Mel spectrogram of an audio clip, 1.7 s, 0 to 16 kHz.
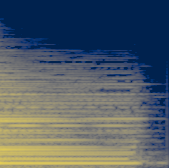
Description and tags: Usyd Piano Chords 09
Assorted chord oneshots played on a piano that I found at the University Of Sydney back in 2014.
Sorry but I do not remember the chords and I am not musical enough to figure them out for the file names, but they are most likely all played on the white keys.
chords, keys, piano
